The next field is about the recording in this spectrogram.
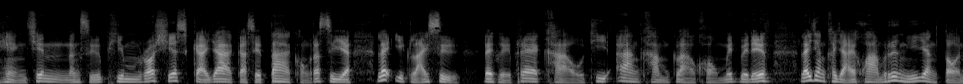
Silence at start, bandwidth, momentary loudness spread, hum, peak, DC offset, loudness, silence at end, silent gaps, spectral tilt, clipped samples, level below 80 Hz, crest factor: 0 s; 13.5 kHz; 8 LU; none; -6 dBFS; under 0.1%; -29 LUFS; 0 s; none; -4.5 dB/octave; under 0.1%; -66 dBFS; 22 dB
